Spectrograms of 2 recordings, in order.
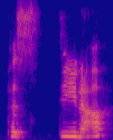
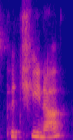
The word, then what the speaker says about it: Piscina: First of all, I had to say Thomas Piscina instead of Thomas Pacina, as I know him as. So they got the pronunciations from the individual versus how they would be known in North America.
